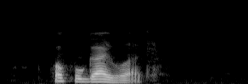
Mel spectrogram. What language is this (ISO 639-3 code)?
chm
